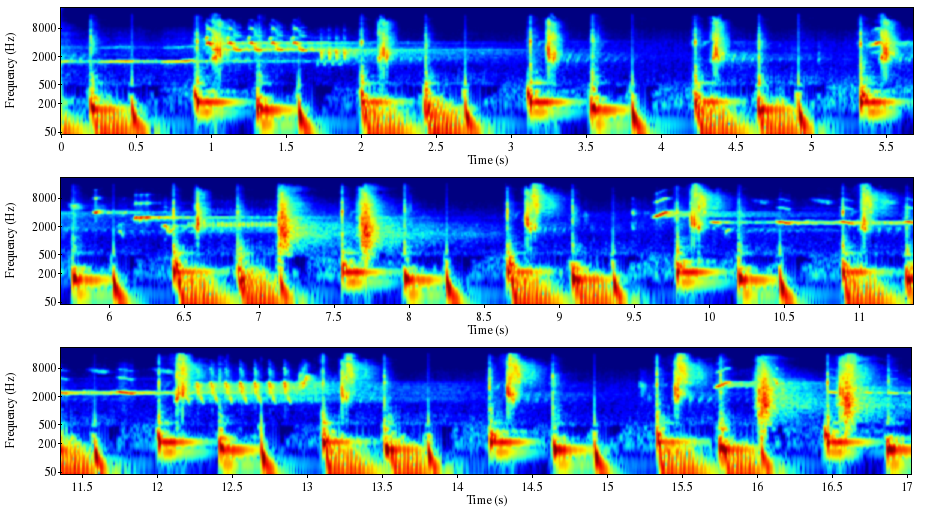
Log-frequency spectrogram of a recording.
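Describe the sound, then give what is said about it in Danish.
Repeated high, bright bird chirps and twittering calls flit over a steady, pulsing low beat of Turkish music throughout, with no voices. “Læg mærke til de her fuglekvider her, der bliver den op fra morgenstålen.”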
